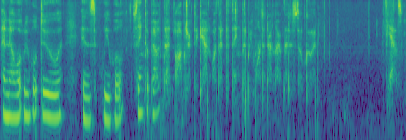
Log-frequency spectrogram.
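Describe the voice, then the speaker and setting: A woman playing a gentle, doting witch in a whispered ASMR role play, speaking affectionately and unhurriedly, often repeating herself. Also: on the high side, steady tone, normal speed, lightly acted. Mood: soothing, affectionate. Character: gentle, doting female witch casting good-luck spells. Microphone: close ASMR microphone.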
